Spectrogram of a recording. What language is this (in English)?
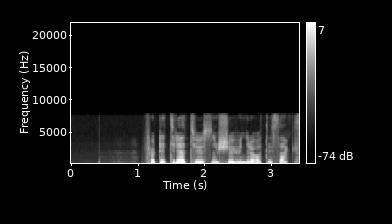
Norwegian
